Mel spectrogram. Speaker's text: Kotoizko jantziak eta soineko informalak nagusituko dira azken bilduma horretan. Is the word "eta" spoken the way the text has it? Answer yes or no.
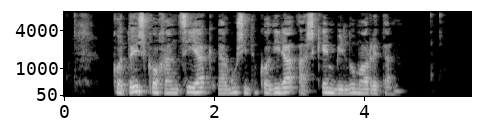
no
